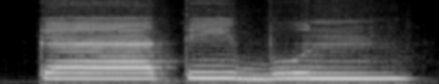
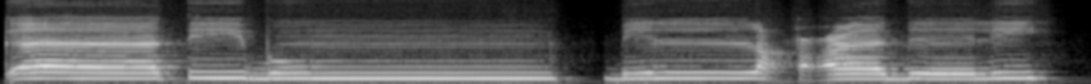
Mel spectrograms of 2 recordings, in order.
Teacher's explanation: میم یہ دونوں اکٹھے آ رہے ہیں تو ایسی صورت میں تنوین کی آواز بالکل ختم ہو جائے گی، اس کی جگہ پر میم کو پڑھا جائے گا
